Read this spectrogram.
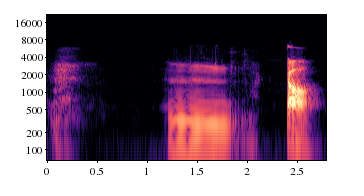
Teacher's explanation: ट, तालू है, तालू से रोके थे, ट हो गया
